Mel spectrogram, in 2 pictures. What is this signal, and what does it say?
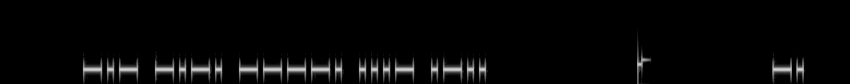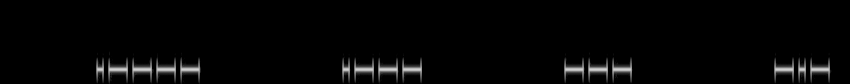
Morse code, heard as a keyed tone, about 20 wpm, spaced as for 9 wpm, 700 Hz. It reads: KC9VL N1JOK
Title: USA Call Signs - 5 Characters - 8x Character Spacing - 20wpm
